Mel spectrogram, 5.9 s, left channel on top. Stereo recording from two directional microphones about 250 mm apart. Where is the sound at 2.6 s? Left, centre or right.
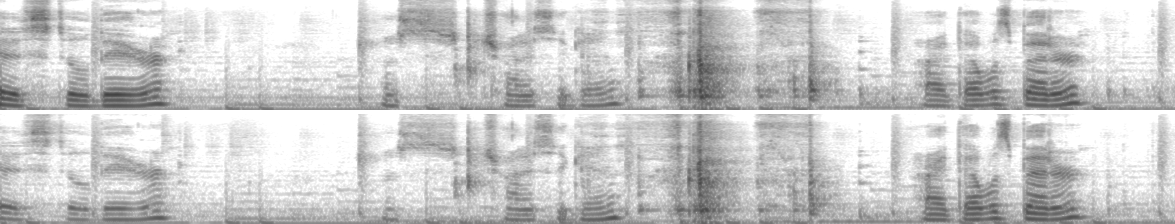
Centre.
